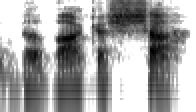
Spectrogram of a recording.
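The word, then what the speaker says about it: בבקשה: Most Hebrew words, not all of them, but most of them get accented on the last syllable. So bevakasha.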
